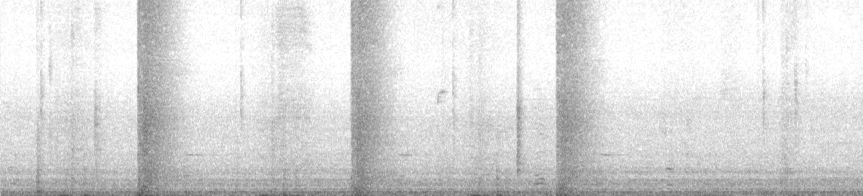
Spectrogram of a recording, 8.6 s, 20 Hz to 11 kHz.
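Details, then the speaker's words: Semi truck during a CDL air brake test, primary gauge above 100 PSI: three sharp air hisses about two seconds apart over a quiet idle as the brakes are fanned to bleed pressure down to about 100 PSI. "My primary right now is above 100 PSI. So, I'm going to drop it down to approximately 100 PSI."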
